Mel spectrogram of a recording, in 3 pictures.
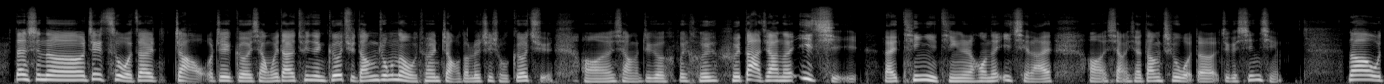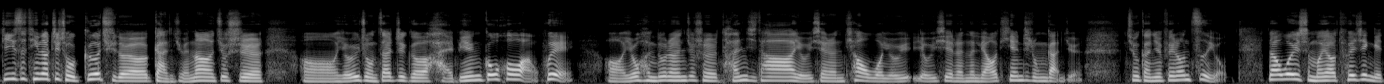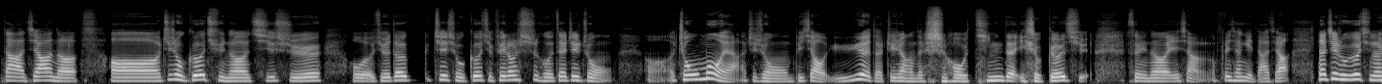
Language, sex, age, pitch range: Korean, male, 20-39, 155-200 Hz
